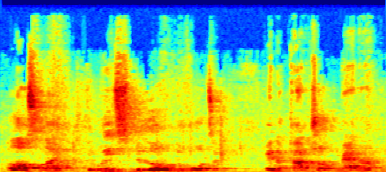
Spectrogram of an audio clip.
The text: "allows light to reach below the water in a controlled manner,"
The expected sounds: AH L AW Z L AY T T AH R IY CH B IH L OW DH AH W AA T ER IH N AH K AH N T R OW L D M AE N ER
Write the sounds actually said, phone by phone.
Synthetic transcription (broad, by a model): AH L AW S L AY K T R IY S B IH L OW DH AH W AA T ER IH N AH K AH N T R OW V M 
